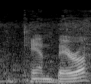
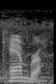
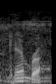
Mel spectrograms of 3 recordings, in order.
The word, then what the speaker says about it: Canberra: No back racing checking in from You see that You see this how it See how it's spelled there? Canberra Canberra Pronounced Cambra. Cambra Cambra.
